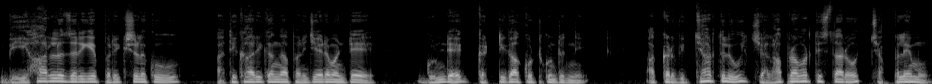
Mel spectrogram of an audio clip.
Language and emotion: Telugu, fearful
